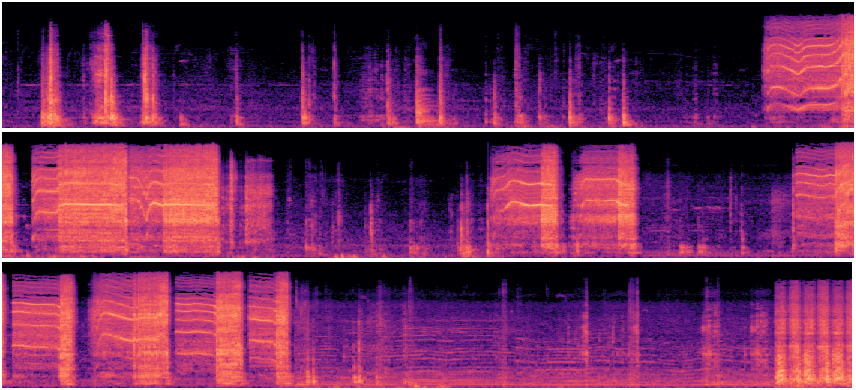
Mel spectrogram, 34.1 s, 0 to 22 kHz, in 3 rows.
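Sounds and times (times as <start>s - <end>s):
cordless drill driving screws: 10.2s - 15.0s, 17.8s - 19.9s, 21.9s - 28.2s.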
